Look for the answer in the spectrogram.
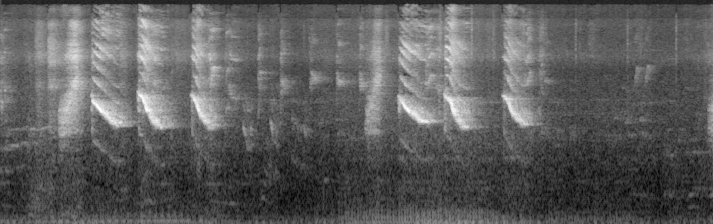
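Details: Sooty-headed bulbul in a tutor recording used to train caged birds; sharp high chirps sweeping steeply downward, given in two bursts of three or four notes separated by a few seconds of quiet, over a low background hum.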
